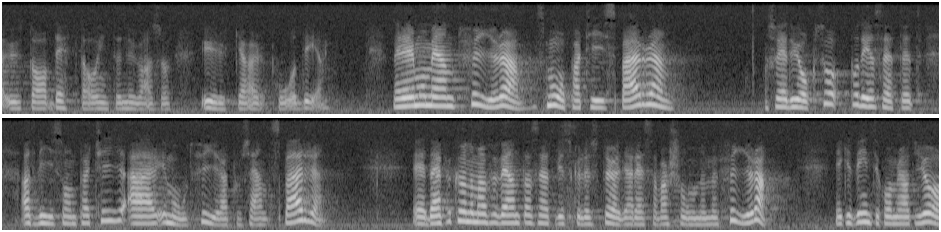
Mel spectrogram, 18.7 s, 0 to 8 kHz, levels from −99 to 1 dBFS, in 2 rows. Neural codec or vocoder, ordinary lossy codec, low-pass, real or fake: none; none; 7.2 kHz; real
